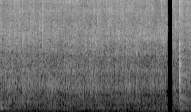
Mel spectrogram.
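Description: Potato, green chilli and curry leaves sizzle in hot oil, a steady, dense, close hiss with a brief break near the end.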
